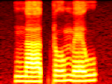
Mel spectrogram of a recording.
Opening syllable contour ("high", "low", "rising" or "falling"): low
